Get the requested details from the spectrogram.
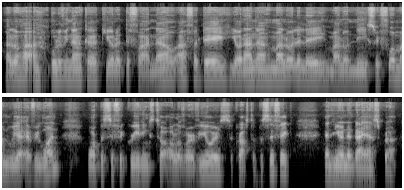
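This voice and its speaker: Panelist, male, from Samoa, ceremonious and formal, mid-pitched voice. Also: steady tone, moderate pace. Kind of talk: panel introduction.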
